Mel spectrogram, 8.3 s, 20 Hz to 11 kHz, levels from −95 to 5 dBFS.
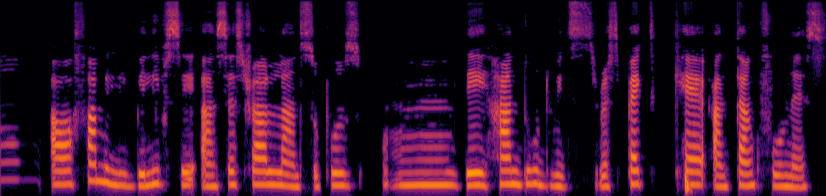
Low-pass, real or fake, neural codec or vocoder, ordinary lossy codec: none; real; none; none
